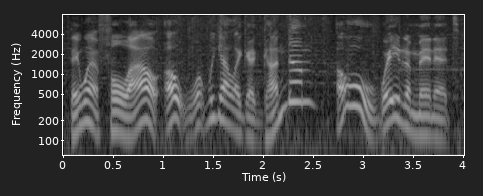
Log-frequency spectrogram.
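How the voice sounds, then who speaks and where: A man's voice: a little high, wildly swooping pitch, normal speed, soft background music. A young adult man, giving chatty, enthusiastic reaction commentary as a video host.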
